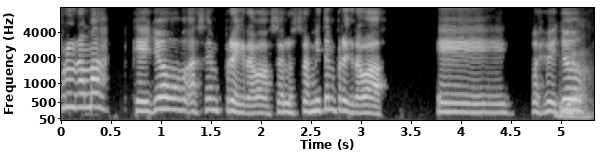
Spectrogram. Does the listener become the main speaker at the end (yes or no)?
no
